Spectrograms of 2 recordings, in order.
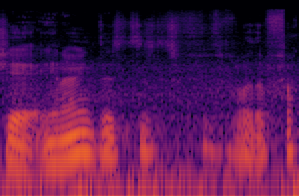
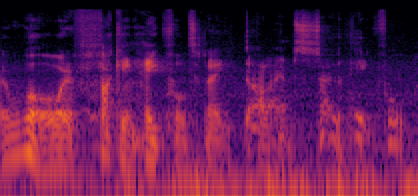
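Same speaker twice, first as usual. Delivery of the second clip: gloating office hater; 2 semitones lower, 5 dB quieter than usual. Retold or imitated. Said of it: "where they're".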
